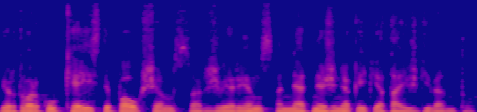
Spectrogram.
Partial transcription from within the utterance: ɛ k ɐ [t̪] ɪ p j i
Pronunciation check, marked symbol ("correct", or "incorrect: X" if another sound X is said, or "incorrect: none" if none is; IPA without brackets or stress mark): incorrect: none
